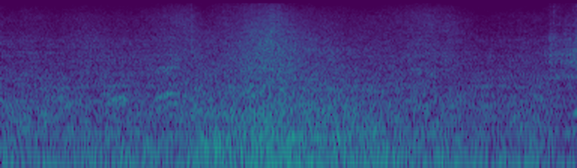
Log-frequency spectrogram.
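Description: A large centrifuge spinning produces a broad, continuous rushing whoosh that swells slightly in the middle, steady and fairly loud with no talk.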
